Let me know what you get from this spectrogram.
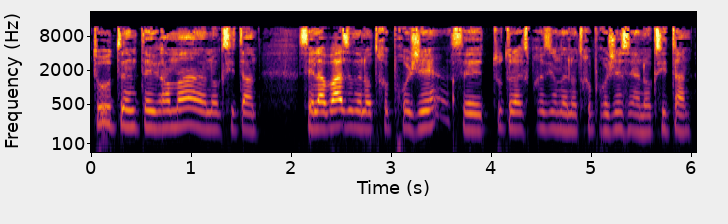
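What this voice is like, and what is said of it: Fluent French with slight foreign accent. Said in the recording (French): “tu parles très bien français avec ce charmant petit accent.”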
